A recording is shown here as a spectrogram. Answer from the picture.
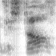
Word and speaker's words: Gestalt: Is that how you pronounce it? If you're trying to say Gestalt, yes.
